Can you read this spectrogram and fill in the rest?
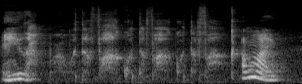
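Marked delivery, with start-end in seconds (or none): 0.5-2.4 mock, hushed, panicked, freaked-out whisper. Retelling how a companion reacted to a passing car: imitating someone freaking out. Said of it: "he starts freaking the fuck out".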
